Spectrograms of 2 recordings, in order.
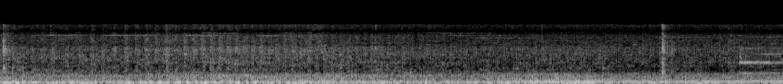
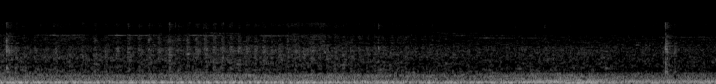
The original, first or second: second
